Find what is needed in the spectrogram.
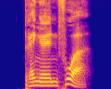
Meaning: inflection of vordrängeln: 1. first/third-person plural present 2. first/third-person plural subjunctive I
- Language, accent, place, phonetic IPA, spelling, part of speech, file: German, Germany, Berlin, [ˌdʁɛŋl̩n ˈfoːɐ̯], drängeln vor, verb, De-drängeln vor.ogg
